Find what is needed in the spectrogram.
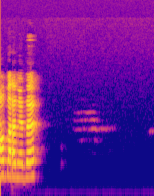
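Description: A woman's voice finishing a drawn-out word in the first half-second, then near silence.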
